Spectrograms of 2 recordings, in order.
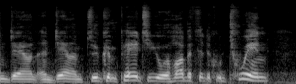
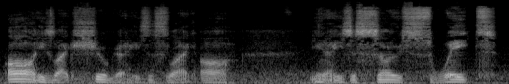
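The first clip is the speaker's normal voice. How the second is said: low, soft, slow lovestruck sigh; dreamy gushing; 8 semitones lower, 7 dB quieter, slower than usual. Pretend. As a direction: swoon over him like a smitten lover. Imagined lover gushing about sugar.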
